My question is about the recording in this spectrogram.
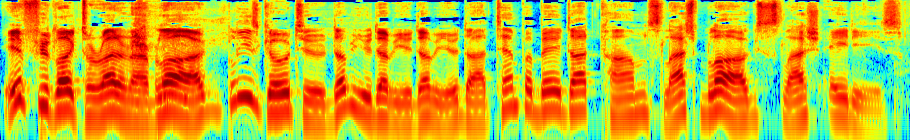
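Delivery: slow, drawn-out radio-host plug; sexy podcast voice. Pretend. Co-host telling listeners where the blog is, sexy podcast voice. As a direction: read the web address slowly and seductively, playing it up. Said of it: "That's kinda what you sound like on iTunes".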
